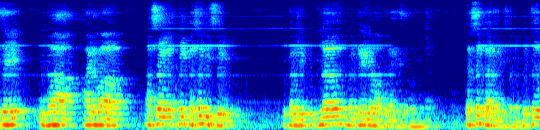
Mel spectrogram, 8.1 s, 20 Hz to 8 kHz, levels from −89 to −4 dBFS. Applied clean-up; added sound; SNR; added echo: neural separator model SepFormer DNS4.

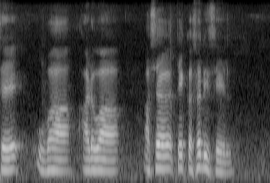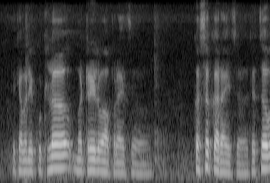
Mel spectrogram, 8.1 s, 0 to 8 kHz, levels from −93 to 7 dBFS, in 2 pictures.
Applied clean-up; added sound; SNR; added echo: none; none; none; none.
